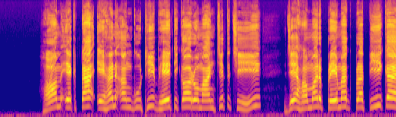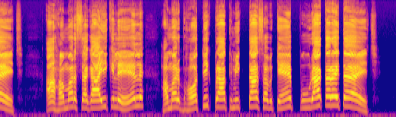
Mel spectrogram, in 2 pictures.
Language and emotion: Maithili, happy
